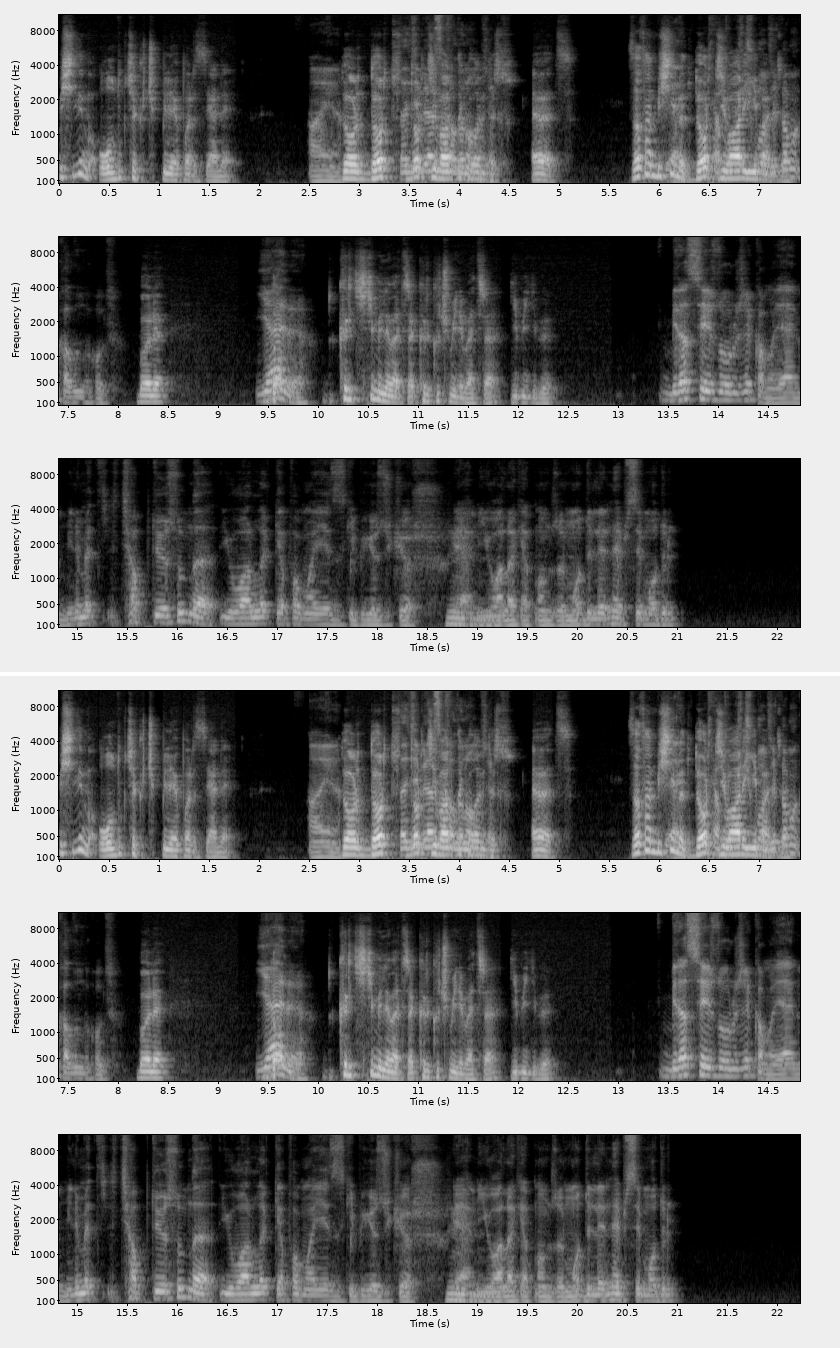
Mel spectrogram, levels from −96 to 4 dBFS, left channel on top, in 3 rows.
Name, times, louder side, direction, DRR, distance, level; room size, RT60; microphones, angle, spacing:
voice 1, 0.0-1.7 2.8-4.4 4.7-5.1 5.7-7.3 8.2-8.5 9.4-9.6 10.2-12.3 18.7-19.3, right 1 dB, 20° right, 0.4 m, -22 dB
voice 2, 2.5-2.8 3.4-4.2 6.1-8.0 9.4-9.8 13.4-15.2 15.4-20.9, right 2 dB, 80° right, 0.7 m, -29 dB
3.7 x 2.4 x 2.3 m
head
